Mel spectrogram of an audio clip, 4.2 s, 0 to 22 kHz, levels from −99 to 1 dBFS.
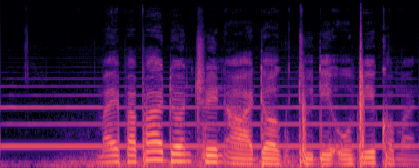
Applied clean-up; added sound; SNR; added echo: none; Wind instrument, woodwind instrument + Engine starting / Accelerating, revving, vroom / Motor vehicle (road); 12 dB; none.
